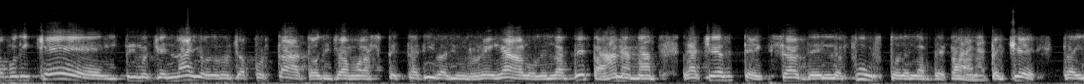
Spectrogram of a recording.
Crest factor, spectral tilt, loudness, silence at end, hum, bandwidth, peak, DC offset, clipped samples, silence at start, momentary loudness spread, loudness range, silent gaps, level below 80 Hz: 18 dB; -4.5 dB/octave; -17 LUFS; 0 s; none; 15 kHz; 0 dBFS; under 0.1%; under 0.1%; 0 s; 7 LU; 2 LU; none; -44 dBFS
